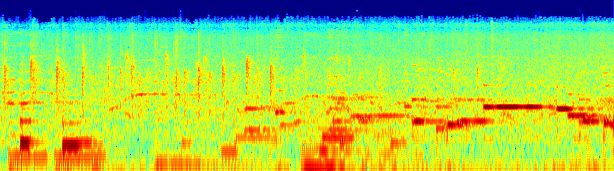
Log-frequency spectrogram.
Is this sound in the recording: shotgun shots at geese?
no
